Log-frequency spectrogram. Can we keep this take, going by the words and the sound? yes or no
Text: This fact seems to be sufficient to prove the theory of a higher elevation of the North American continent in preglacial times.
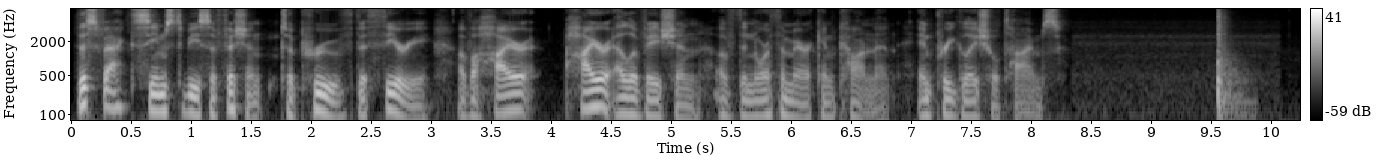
no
